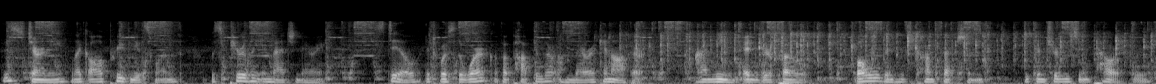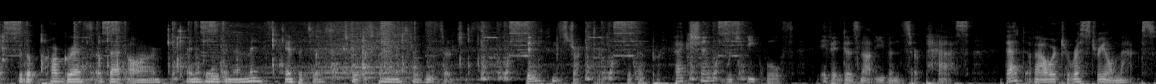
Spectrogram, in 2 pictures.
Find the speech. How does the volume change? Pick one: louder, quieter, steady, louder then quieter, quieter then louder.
quieter.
